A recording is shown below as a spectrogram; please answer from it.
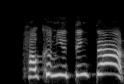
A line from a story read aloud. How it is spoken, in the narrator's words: I asked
